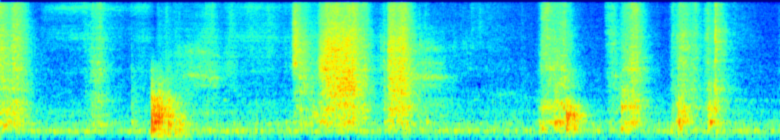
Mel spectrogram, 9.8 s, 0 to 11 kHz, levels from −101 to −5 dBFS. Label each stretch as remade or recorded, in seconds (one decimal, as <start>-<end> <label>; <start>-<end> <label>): 0.0-1.7 recorded; 1.7-4.1 remade; 4.1-9.8 recorded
